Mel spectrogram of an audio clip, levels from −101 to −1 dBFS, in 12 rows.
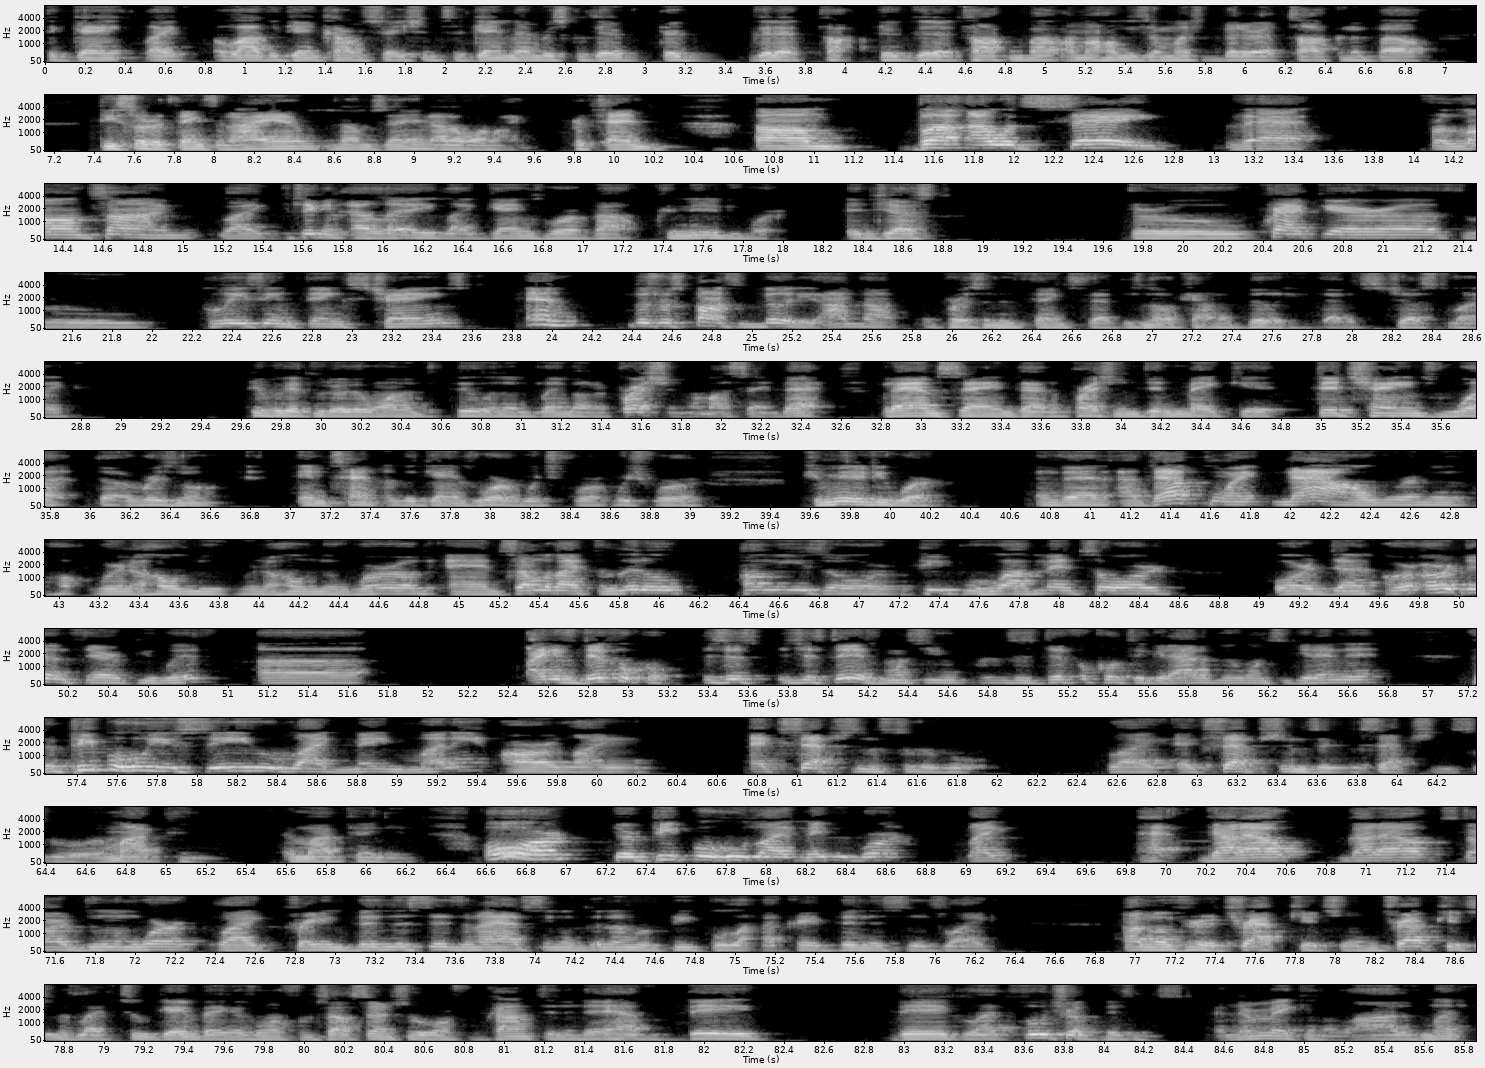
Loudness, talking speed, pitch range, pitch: -26 LUFS, 210 wpm, 115-150 Hz, 130 Hz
